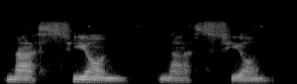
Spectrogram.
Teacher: A, yo, a, y, o, a, yo. When you have an I and an O next to each other, they kind of merge into a longer sound.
